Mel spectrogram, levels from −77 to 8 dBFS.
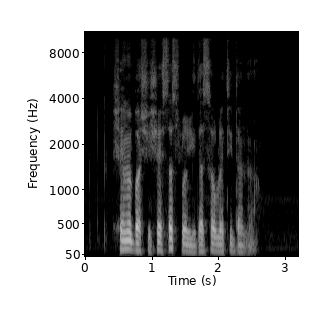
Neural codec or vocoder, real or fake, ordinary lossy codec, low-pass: vocoder, 22.05 kHz, 80 mel bands, WaveNeXt; fake; AAC, 64 kbps; 9.9 kHz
